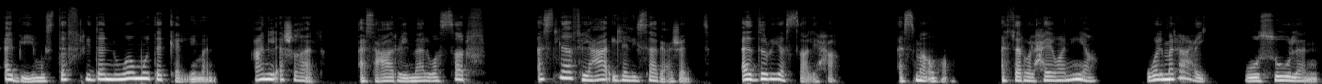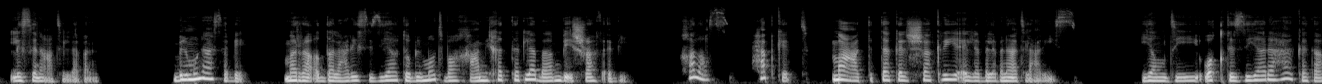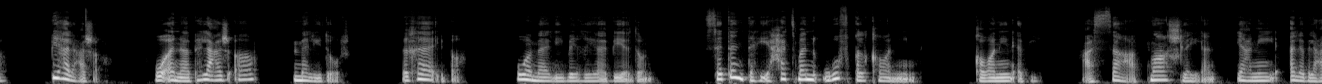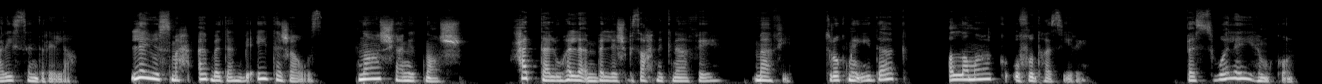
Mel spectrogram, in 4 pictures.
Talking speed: 105 wpm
